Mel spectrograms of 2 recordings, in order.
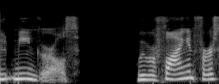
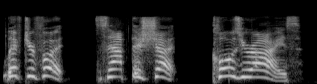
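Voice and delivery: high, urgent backstage orders; shouted directions; 10 semitones higher, 3 dB louder than usual. A narrator's reading. Costume crew to actor mid quick change, shouted directions. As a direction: call out each command sharply. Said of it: "as they shouted".

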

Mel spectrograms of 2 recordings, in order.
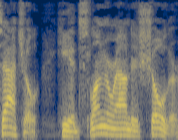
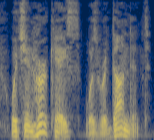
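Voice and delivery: ordinary delivery, nothing marked

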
